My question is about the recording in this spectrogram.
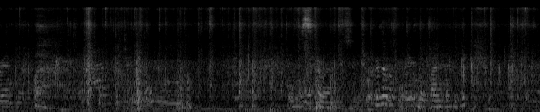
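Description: Gift-wrapping paper crinkling and tearing as a large wrapped present is pulled open by hand, in many short irregular crackles, with quiet voices underneath.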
